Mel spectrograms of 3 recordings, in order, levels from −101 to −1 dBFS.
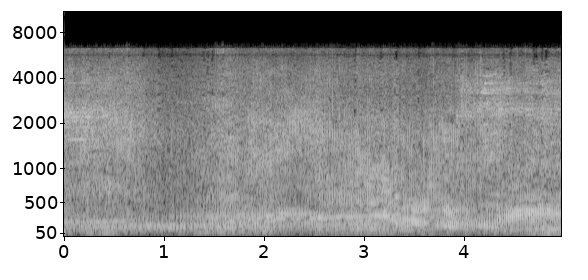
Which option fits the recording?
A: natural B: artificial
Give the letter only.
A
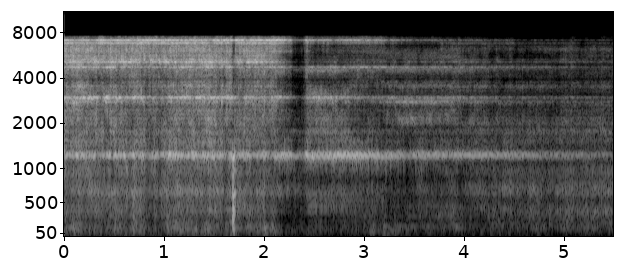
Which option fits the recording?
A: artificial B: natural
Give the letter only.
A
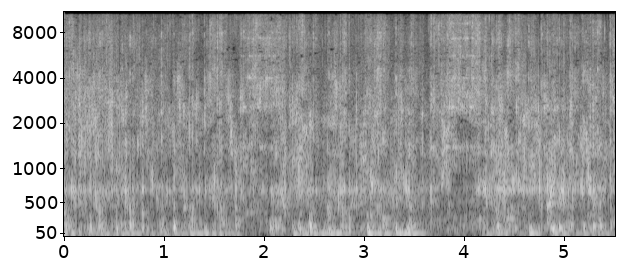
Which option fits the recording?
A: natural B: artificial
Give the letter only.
A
